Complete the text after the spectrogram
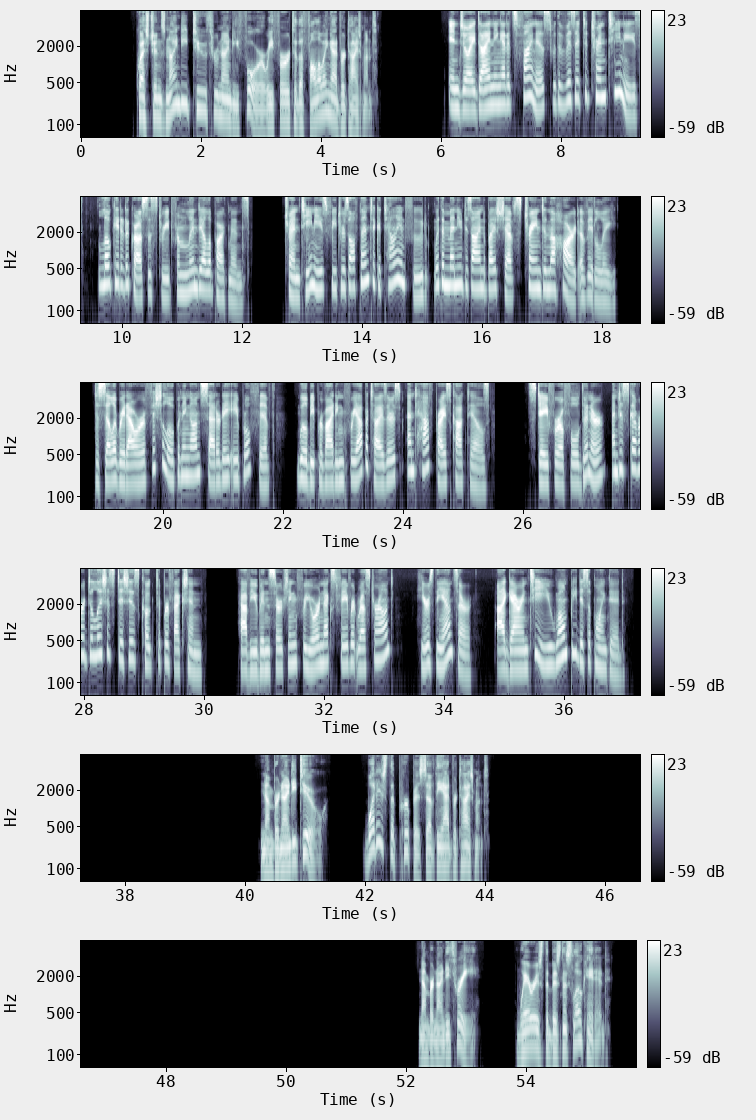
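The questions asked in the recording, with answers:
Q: What is the purpose of the advertisement?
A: To promote the opening of a restaurant

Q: Where is the business located?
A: Across the street from Lindale Apartments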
